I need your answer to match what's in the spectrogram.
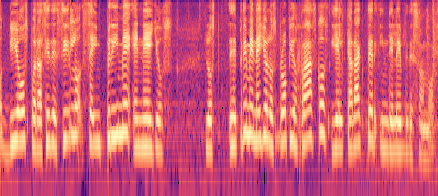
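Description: Woman co-host, bit high voice, earnest about faith stuff. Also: darkish tone. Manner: earnest, explains faith teachings. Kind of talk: radio talk show.

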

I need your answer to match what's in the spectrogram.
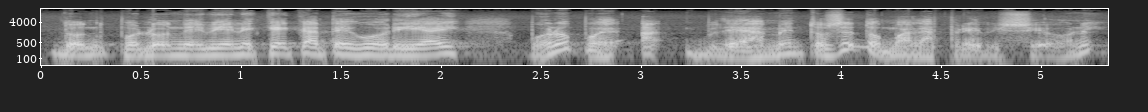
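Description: Gravelly priest preaching. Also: male voice, a little high, moderate pace, a little mellow. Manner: emphatic, repeats short no's, acts out quoted voices. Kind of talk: informal preaching talk.

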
